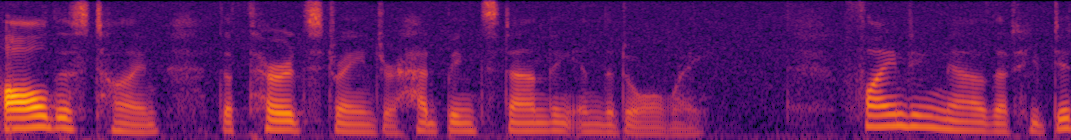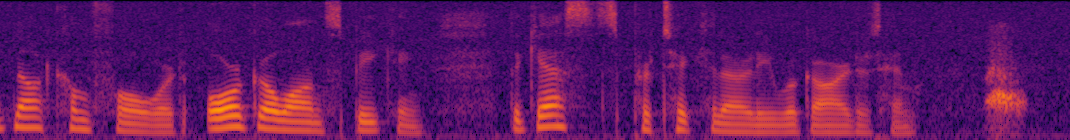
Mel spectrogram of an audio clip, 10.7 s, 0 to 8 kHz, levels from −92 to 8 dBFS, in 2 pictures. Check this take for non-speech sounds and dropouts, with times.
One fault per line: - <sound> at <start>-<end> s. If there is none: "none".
- whoosh at 10.3-10.5 s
